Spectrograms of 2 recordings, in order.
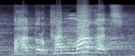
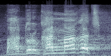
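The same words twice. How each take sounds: The two takes are said the same way.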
